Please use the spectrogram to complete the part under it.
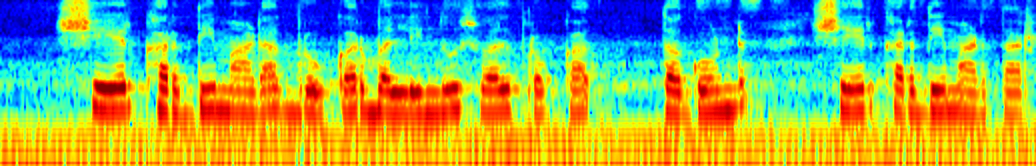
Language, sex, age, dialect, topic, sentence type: Kannada, female, 18-24, Northeastern, banking, statement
